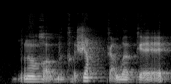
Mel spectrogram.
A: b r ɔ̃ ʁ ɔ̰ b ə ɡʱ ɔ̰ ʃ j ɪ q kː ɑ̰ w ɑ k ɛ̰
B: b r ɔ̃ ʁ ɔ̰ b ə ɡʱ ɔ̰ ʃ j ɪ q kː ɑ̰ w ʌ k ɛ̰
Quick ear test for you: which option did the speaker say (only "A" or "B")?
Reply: B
